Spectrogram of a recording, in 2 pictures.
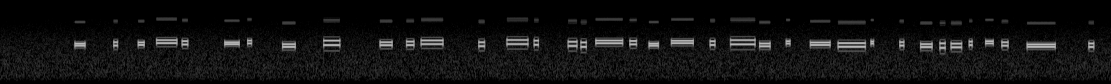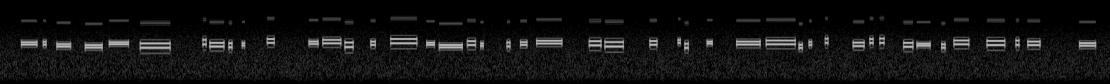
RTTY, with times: none

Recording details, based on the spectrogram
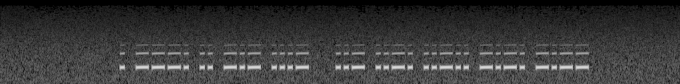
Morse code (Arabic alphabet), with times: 1.2-3.1 ءزيكض
3.4-5.9 طفهثظ

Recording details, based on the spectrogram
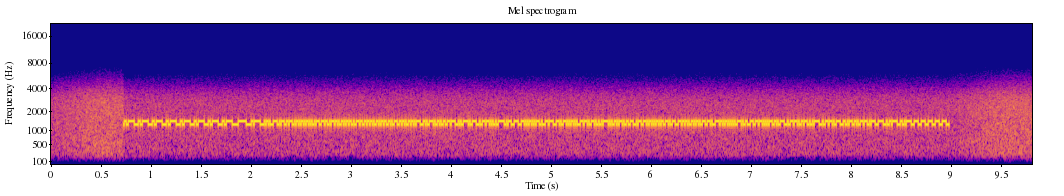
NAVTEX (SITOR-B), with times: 2.3-3.0 THE
2.8-4.2 PINELLAS
4.1-5.2 BAYWAY
5.1-6.2 SYSTEM
6.0-7.3 EMPLOYS
7.2-8.0 CASH
7.9-8.6 AND

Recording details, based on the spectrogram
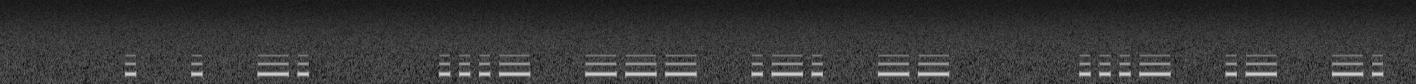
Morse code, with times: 1.3-3.1 EEN
4.4-9.5 VORM
10.8-13.8 VAN

